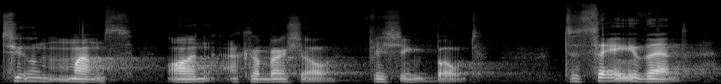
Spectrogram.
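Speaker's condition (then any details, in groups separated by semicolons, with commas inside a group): ALS; onset with tiredness and clumsiness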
